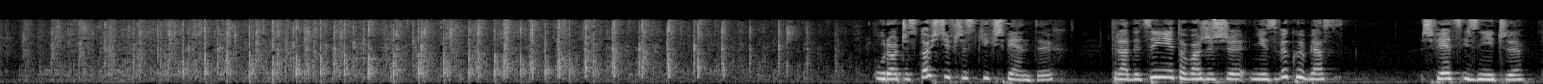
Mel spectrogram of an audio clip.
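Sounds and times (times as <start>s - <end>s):
warm applause from an audience: 0.0s - 8.7s
speech: 8.8s - 13.4s, 14.4s - 15.4s.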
